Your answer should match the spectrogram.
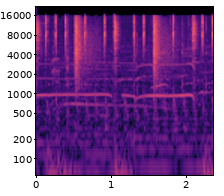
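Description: Music with a steady beat: pulsing bass and regular drum hits under sustained synth-like notes.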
